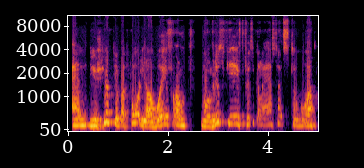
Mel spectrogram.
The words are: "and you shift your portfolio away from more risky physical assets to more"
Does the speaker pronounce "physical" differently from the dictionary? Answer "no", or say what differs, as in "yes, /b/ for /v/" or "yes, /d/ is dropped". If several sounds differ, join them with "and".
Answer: no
